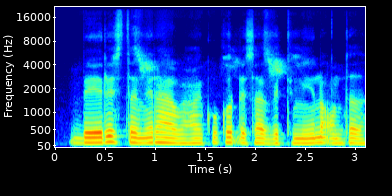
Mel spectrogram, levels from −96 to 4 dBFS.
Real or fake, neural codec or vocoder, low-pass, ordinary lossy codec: fake; autoencoder, 48 kHz, 128 numbers a frame, DAC-VAE, trained on Japanese speech; 19.8 kHz; Opus, 64 kbps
